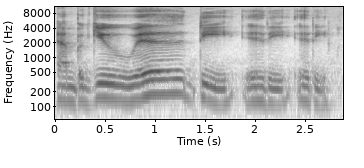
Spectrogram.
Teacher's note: we don't want a strong D there but we do have the voice on and a little flap · So in words that end with ity, you want to watch out for making sure you have a lax I and then a tense E, even though they both go by fast. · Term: flap T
